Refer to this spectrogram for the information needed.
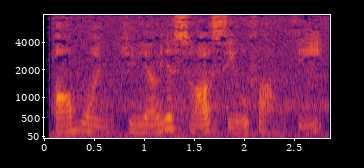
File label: "we live in a small house", Cantonese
